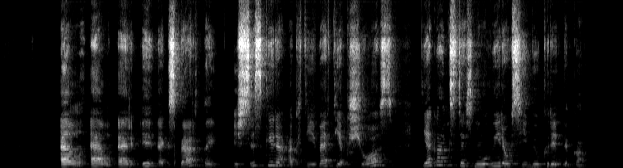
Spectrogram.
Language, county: Lithuanian, Marijampolė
